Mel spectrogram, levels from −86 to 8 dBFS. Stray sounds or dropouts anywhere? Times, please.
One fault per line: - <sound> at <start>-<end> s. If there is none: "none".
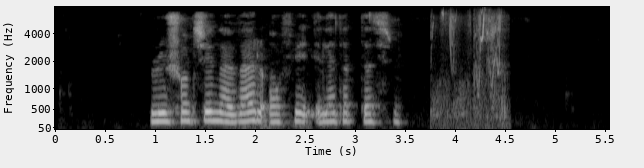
- squeak at 3.8-4.6 s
